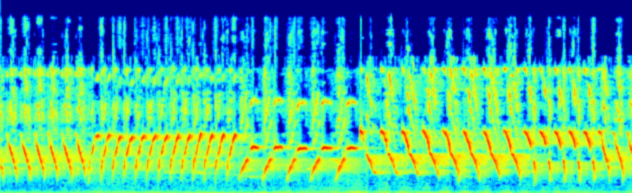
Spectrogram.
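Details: Canary song, male, used to prompt and train young canaries to sing and to revive silent or stressed birds: rapid series of clear whistled downslurs repeated quickly, shifting into rolling trills and varied phrases, with faint low hum behind.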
